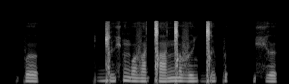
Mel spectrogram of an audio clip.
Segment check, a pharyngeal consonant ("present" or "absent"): absent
